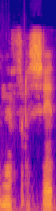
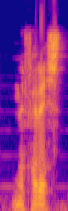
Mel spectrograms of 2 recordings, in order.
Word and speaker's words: Neferset: buscar la prisión de Neferset esta. ¿Cómo se dice? Neferest. No, Nef Neferset, lo dije bien.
